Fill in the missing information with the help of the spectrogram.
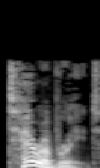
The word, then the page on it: terebrate: British English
